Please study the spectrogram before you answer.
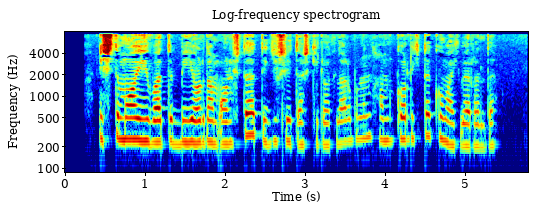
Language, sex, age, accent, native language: Uzbek, female, 18-24, Navoiy, Uzbek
